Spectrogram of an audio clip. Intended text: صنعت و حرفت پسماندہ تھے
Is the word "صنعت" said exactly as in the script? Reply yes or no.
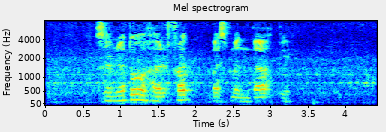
yes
